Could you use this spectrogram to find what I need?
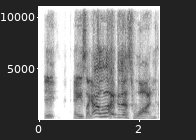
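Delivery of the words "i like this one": hearty in-character laughing, higher and louder; delighted big laugh from a brute; laughing hard. Acted. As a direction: crack up while saying it. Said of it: "He starts laughing his ass off".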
